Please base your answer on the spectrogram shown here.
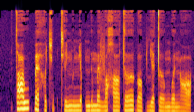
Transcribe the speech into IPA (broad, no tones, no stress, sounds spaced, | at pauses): tˤ uː k͡p ɛ h ɒ cʰ ʊ p cʰ ɪ ɲ u ɲ æ p ŋ ɪ m ɛ v ʌ χ ʌː t əː ɠ ʌː p ʎ ɛ t əː ŋʷ ɛ ŋ ɑ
